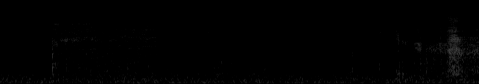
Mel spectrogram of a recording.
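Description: Fingertips and a palm rub and tap across a glossy paper page of a large open hardcover book. A soft, bright, hissy rubbing continues throughout, with a sharper tap near the start and a louder one near the end.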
